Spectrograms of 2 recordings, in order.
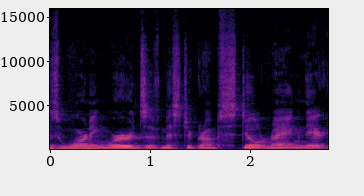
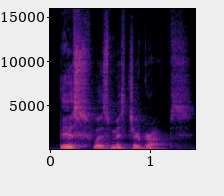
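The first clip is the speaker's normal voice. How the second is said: ordinary delivery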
